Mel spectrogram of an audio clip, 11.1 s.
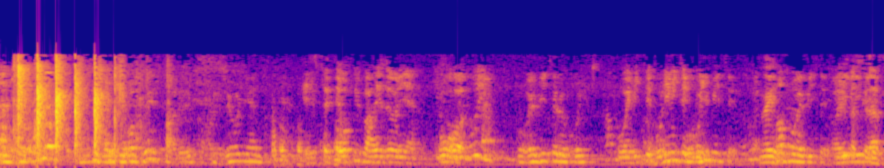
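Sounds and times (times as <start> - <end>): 
audience applauding: 0.0 - 1.7
speech: 3.3 - 11.0.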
